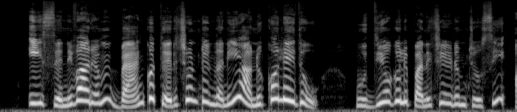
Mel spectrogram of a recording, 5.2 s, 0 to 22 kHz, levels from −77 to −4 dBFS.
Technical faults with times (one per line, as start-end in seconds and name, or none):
none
